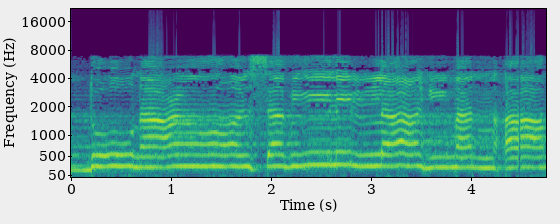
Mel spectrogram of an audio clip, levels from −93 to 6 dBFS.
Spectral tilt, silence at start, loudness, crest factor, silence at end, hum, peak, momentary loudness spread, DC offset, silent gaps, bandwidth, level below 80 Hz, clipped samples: -3.5 dB/octave; 0 s; -8 LUFS; 8 dB; 0 s; none; 0 dBFS; 4 LU; under 0.1%; none; 7.4 kHz; -48 dBFS; 0.5%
